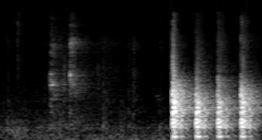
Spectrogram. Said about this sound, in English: Come in. It's weird that someone knocks at a bar. Super weird.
